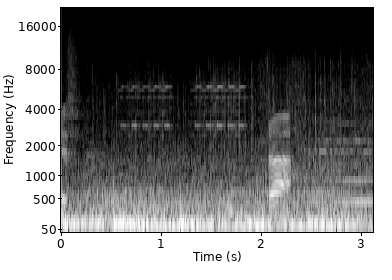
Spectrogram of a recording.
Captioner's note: phone ringing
